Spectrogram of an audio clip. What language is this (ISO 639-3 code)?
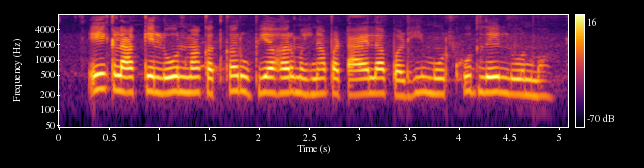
hne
